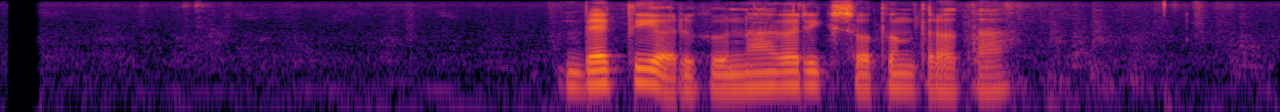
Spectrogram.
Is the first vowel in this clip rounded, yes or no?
no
